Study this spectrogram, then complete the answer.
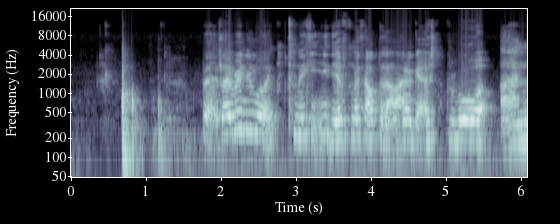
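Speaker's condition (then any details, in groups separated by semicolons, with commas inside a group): Cerebral palsy and dystonia; movement disorder affecting all four limbs and head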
